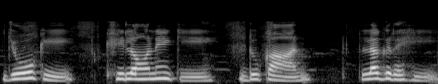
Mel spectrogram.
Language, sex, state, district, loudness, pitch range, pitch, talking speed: Hindi, female, Himachal Pradesh, Shimla, -16 LUFS, 180-255 Hz, 230 Hz, 95 wpm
